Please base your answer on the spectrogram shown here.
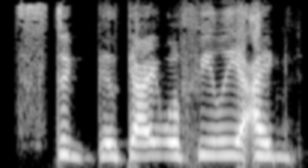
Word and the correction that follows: stygiophilia: Am I pronouncing it right now? – Not even close. Stygiophilia? – Stygiophilia.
